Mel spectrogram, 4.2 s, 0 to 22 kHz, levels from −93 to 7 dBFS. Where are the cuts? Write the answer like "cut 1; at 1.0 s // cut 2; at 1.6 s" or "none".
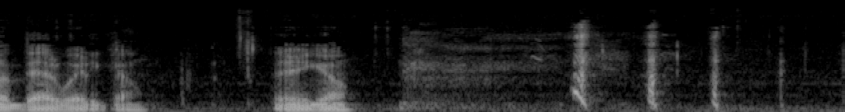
none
